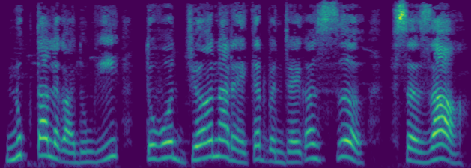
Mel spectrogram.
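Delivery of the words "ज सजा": "सजा" with a z sound, slow; nukta z sound. Shown as a demonstration. Teacher shows the nukta word meaning punishment, careful. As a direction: say "सजा" as saza with z. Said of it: "ज के नीचे बिंदु लगा दूंगी".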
